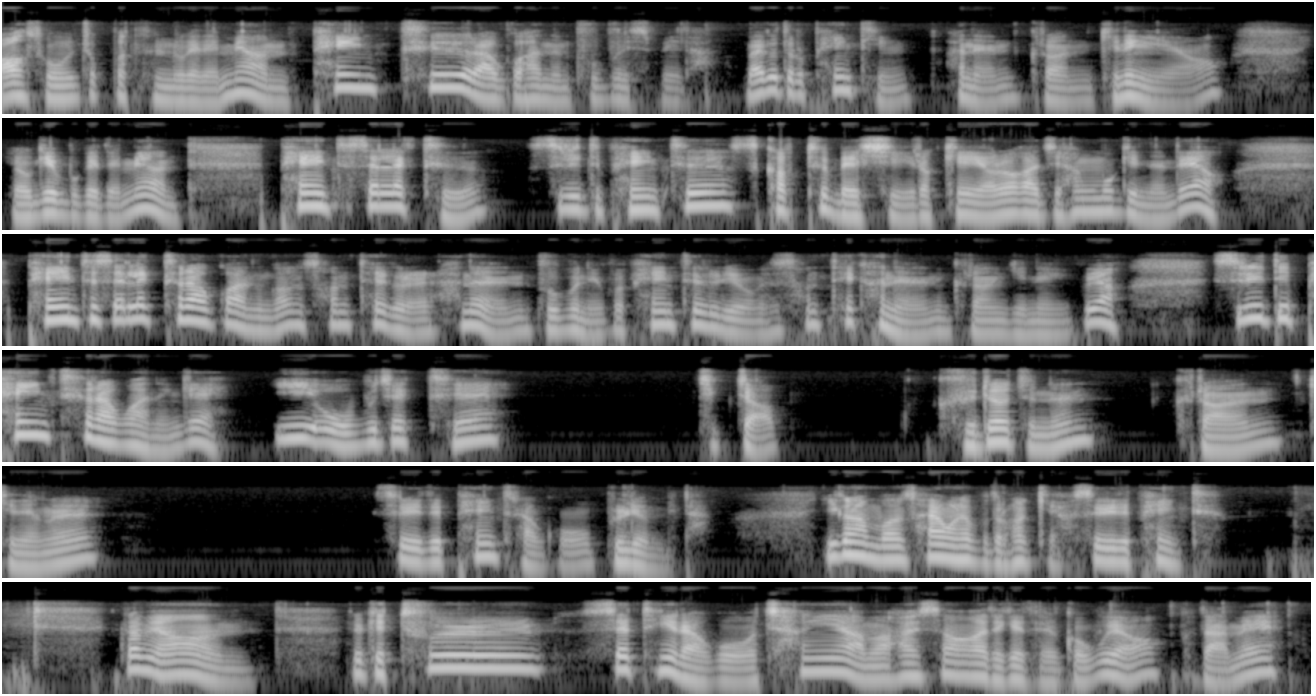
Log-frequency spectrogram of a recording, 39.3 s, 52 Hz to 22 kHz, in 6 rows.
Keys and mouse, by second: 1.9 alt+click, 1.9 alt+middle click, 36.6-37.3 drag, 38.2 alt+middle click, 38.8 alt+click, 39.1 alt+right click.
